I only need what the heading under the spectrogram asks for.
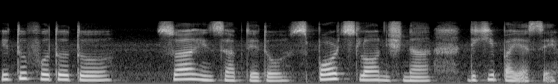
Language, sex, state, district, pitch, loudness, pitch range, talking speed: Nagamese, female, Nagaland, Dimapur, 205 Hz, -15 LUFS, 185-230 Hz, 130 wpm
